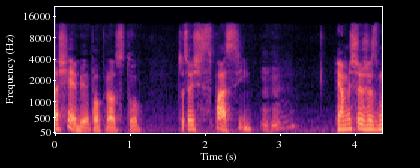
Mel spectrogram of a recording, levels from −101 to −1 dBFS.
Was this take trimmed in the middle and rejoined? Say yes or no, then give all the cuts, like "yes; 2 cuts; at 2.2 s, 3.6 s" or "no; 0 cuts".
yes; 2 cuts; at 1.7 s, 2.7 s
